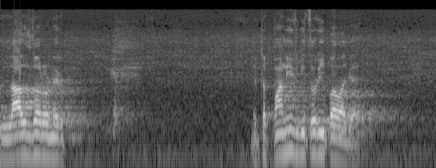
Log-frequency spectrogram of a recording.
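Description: An elderly man speaks slowly and emphatically into a microphone, with a slight echo.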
